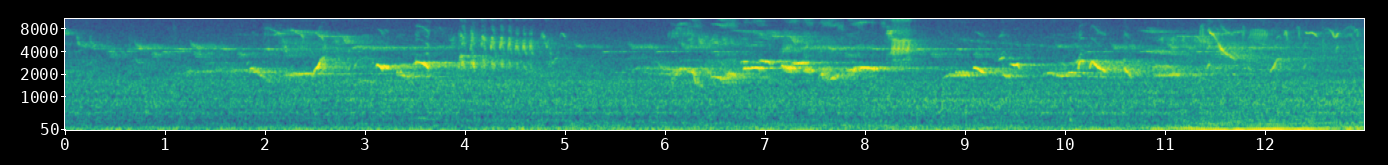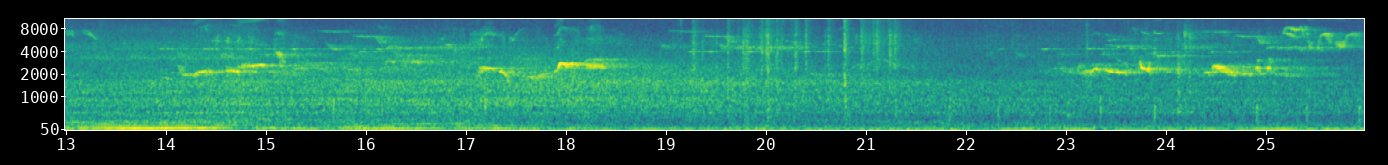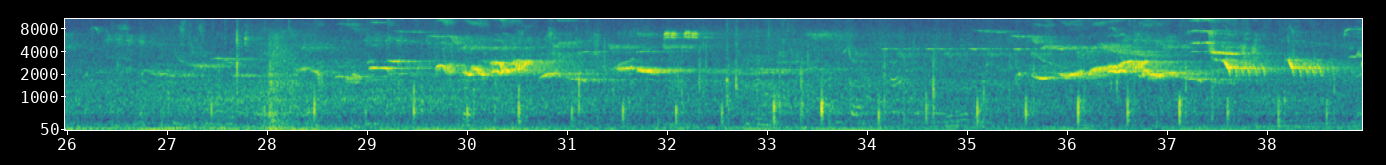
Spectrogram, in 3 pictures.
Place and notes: while windows are open, Maribor, Slovenia - before dawn
2 April 2014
